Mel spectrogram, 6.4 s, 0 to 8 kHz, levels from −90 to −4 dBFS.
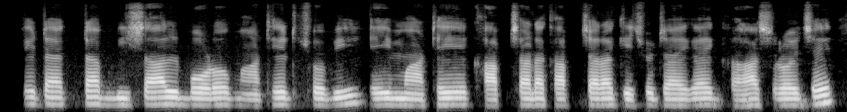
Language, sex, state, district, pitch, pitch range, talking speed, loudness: Bengali, male, West Bengal, Jhargram, 125 Hz, 125-135 Hz, 130 wpm, -18 LUFS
